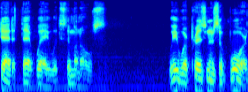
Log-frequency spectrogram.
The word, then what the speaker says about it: Seminoles: Seminoles.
